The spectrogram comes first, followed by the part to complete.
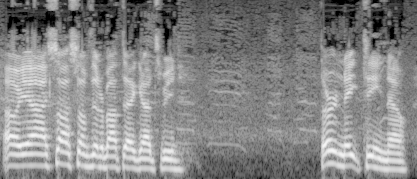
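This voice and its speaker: A man's voice: on the high side, measured pace. An American man doing live play-by-play of a football video game in short sportscaster phrases, chatting casually with stream viewers. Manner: radio-style sportscaster calls in short clipped phrases. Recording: dull lo-fi mic with background music. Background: music.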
